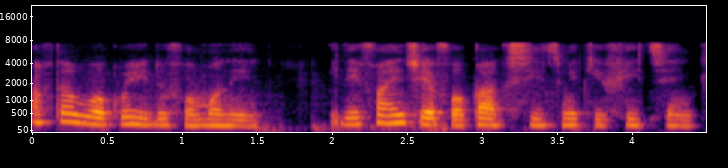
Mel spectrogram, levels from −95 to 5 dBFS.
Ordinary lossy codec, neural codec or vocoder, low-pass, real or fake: none; vocoder, 44.1 kHz, 128 mel bands, Pupu-Vocoder; 7.2 kHz; fake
